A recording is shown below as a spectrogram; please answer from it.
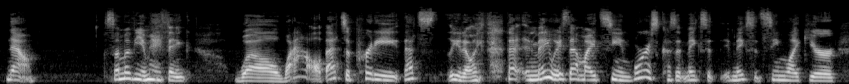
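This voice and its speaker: A woman's voice: medium pitch, animated, moderate pace. A woman hosting a live advice show, talking conversationally in an encouraging, explanatory way to her audience. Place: live online call-in broadcast.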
